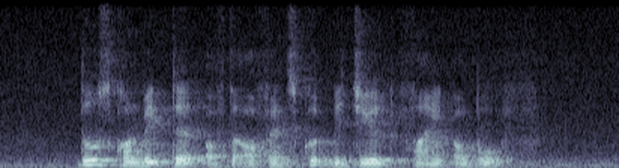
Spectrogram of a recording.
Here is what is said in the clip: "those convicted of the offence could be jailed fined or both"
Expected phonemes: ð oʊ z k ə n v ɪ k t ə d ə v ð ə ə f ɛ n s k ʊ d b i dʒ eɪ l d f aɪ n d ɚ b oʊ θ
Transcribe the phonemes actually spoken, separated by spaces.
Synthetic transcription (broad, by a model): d oʊ s k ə n v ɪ k t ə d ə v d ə ə f ɛ n s k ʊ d b i dʒ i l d f aɪ n ɔ b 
